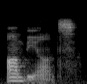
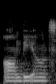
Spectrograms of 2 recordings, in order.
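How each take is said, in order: First: Ambiance dropped much lower and drawn out with a falling tune; low, proud Ambiance; savoring the word. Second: Said in the usual way. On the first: Shown as a demonstration. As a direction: relish Ambiance as a fancy vocab word. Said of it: "Brownie points for using a vocab word". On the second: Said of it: "using a vocab word".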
